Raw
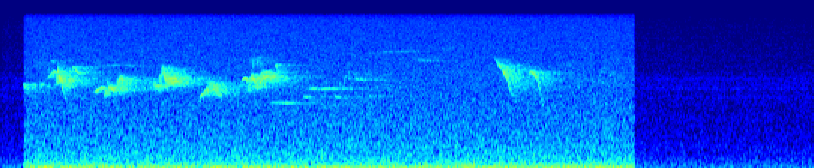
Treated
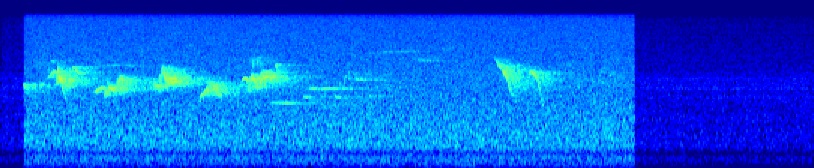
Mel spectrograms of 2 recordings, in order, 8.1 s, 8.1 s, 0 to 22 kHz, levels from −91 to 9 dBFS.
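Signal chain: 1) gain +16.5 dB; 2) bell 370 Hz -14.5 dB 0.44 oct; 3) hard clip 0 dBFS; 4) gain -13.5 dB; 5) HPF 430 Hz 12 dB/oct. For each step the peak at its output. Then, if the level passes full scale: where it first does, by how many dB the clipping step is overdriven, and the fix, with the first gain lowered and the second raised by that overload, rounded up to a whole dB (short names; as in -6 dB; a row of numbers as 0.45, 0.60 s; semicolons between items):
-5.0, -5.0, -5.0, -18.5, -20.0 dBFS; no overload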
